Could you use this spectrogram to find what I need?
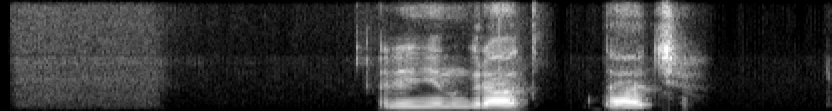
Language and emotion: Russian, neutral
